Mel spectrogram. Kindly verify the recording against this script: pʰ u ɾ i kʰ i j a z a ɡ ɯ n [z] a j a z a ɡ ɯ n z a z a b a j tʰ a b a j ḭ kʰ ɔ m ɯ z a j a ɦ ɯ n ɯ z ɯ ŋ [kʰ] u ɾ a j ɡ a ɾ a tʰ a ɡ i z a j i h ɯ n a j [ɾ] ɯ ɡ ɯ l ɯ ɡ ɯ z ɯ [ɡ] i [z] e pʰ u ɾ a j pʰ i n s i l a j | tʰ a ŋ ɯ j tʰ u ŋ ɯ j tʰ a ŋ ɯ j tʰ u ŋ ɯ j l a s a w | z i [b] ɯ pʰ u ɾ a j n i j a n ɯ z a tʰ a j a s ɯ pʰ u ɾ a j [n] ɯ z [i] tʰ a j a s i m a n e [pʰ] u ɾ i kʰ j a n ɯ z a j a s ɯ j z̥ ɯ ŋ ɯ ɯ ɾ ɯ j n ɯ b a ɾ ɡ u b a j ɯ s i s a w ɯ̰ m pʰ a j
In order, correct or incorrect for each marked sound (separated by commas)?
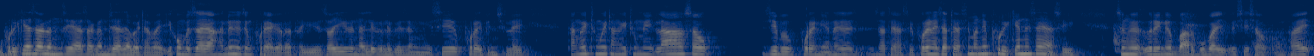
correct, incorrect, incorrect, incorrect, incorrect, correct, correct, incorrect, correct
